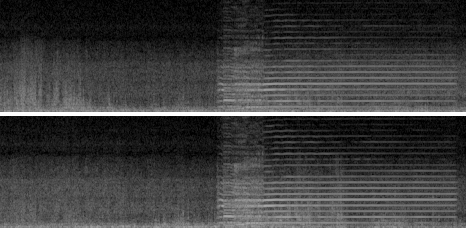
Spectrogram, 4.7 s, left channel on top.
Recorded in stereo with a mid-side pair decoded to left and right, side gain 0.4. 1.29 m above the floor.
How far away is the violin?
About 1.1 m.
